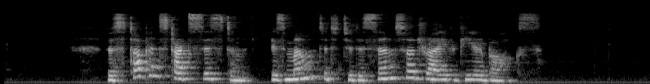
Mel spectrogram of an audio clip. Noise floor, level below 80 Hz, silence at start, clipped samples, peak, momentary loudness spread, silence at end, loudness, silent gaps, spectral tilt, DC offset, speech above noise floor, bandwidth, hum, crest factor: -57 dBFS; -54 dBFS; 0.8 s; under 0.1%; -2 dBFS; 9 LU; 1.1 s; -21 LUFS; none; -4.5 dB/octave; under 0.1%; 37 dB; 11.5 kHz; none; 20 dB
